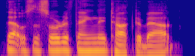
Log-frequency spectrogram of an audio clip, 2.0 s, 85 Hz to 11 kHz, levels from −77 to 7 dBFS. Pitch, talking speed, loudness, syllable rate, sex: 130 Hz, 275 wpm, -16 LUFS, 7.0 syllables/s, male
